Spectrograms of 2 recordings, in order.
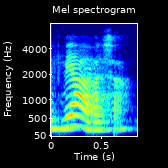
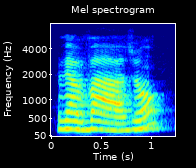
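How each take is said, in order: First: Viavaja with the stress moved back to "via"; accent the third-from-last syllable of viavaja. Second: Viavaggio with the stress on "va"; drawn-out Viavaggio, leaning on the next-to-last syllable. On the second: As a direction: say Viavaggio slowly as via-VA-ggio. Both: Shown as a demonstration. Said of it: "l'accent a changé".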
